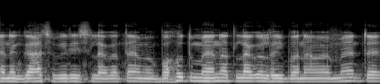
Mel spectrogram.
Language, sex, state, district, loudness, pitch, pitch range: Bhojpuri, male, Bihar, Muzaffarpur, -17 LUFS, 145 Hz, 140-150 Hz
